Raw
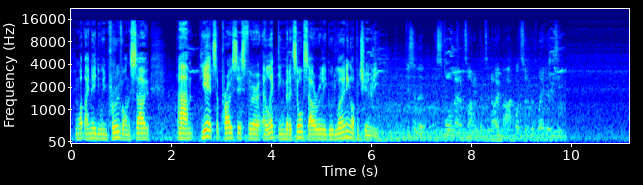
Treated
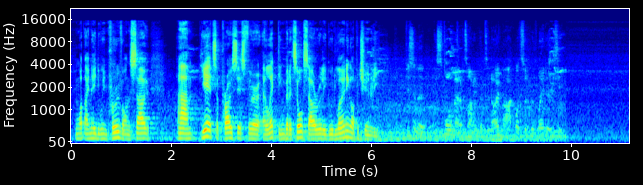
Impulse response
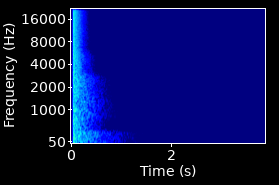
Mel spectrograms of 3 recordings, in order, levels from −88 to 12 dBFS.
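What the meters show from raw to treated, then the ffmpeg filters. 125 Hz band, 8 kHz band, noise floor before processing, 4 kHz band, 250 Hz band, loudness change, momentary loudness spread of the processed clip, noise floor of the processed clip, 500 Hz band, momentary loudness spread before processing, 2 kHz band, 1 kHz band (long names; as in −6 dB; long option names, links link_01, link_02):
0.0 dB, 0.0 dB, −53 dBFS, 0.0 dB, 0.0 dB, 0.0 dB, 18 LU, −53 dBFS, 0.0 dB, 18 LU, 0.0 dB, 0.0 dB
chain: -filter_complex "[0:a]asplit=2[link_01][link_02];[1:a]atrim=start_sample=2205,adelay=51[link_03];[link_02][link_03]afir=irnorm=-1:irlink=0,volume=-26dB[link_04];[link_01][link_04]amix=inputs=2:normalize=0"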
